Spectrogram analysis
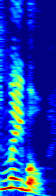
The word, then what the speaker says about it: Mabel: in the whole world my name is Mabel it rhymes with table it also rhymes with label it also rhymes with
